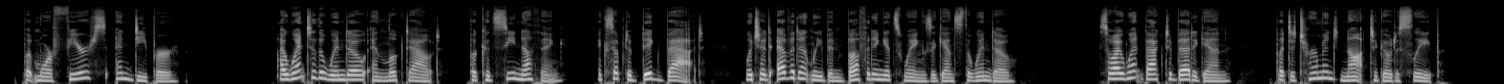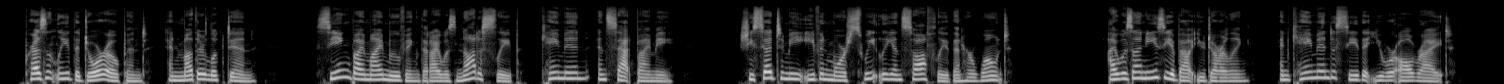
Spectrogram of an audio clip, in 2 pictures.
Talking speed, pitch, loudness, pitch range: 190 wpm, 210 Hz, -21 LUFS, 170-245 Hz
